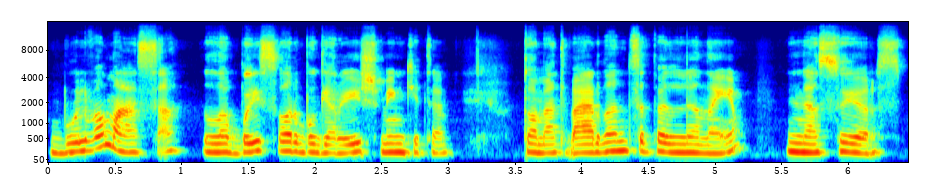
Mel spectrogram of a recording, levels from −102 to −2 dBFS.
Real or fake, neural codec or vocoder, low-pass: fake; codec, 44.1 kHz, 7.8 kbps, Pupu-Codec; 14.4 kHz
